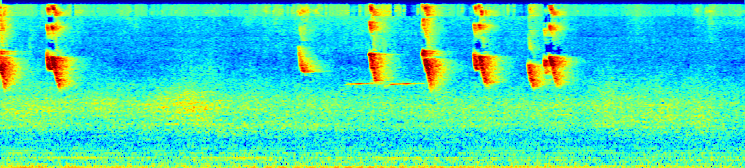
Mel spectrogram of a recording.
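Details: Saffron finch singing free in the wild: short, bright, high downslurred chips, some doubled, scattered irregularly over several seconds above a heavy low rumble of traffic or wind, with a faint thin whistle in the middle.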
